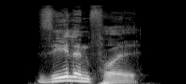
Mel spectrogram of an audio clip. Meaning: soulful
- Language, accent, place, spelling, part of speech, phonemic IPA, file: German, Germany, Berlin, seelenvoll, adjective, /ˈzeːlənfɔl/, De-seelenvoll.ogg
